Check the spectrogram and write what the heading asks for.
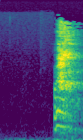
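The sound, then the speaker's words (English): After a moment of quiet, a voice suddenly lets out a loud, breathy, drawn-out blast, imitating a boat's foghorn, cut off abruptly. “Like a foghorn noise.”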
